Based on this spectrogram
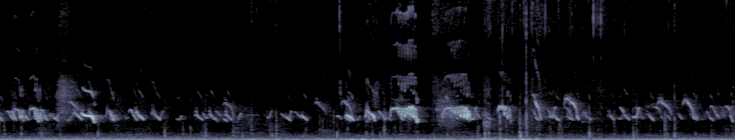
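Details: Many chicken chicks chirping together, a continuous chorus of high, quickly falling peeps repeated nearly twice a second, with a faint low hum beneath.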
